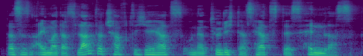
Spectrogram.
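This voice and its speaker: A man in his fifties, a fertilizer sales expert, explaining market history in measured detail in a podcast interview. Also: mid-range voice, fairly even intonation, slightly rough. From Germany. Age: 50s.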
